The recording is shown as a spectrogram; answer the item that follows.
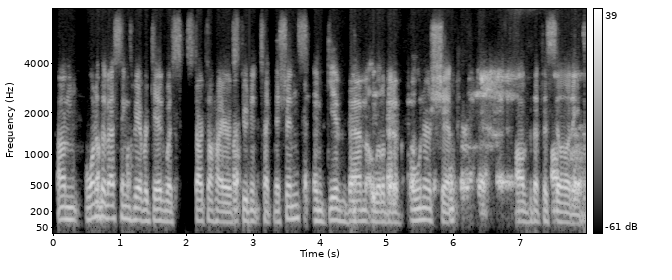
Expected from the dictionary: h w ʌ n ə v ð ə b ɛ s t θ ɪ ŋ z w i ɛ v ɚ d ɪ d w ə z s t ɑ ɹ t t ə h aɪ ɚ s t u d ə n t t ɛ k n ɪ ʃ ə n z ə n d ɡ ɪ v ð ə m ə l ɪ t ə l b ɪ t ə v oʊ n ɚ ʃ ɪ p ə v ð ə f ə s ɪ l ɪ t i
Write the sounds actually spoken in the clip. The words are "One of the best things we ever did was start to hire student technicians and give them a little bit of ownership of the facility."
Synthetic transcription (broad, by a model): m w ʌ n ə v ð ə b ɛ s t θ ɪ ŋ z w i ɛ v ɚ d ɪ d w ə z s t ɑ ɹ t t ə h aɪ ɚ s t u d n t t ɛ k n ɪ ʃ ə n z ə n ɡ ɪ v ð ə m ə l ɪ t l b ɪ t ə v oʊ n ɚ ʃ ɪ p ə v ð ə f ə s ɪ l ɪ t i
